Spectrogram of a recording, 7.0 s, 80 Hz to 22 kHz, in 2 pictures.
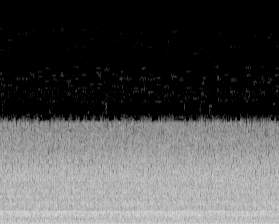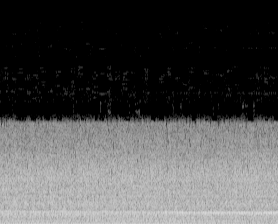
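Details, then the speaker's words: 1987 Honda VF700C Magna V4 after cleaning the carbs, fitting 110 main jets, opening the airflow and removing the crankcase breather hose: smooth, even idle with no misses, knocks or rattles; carb sync not yet gauged. "I still could test it. It sounds pretty good."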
